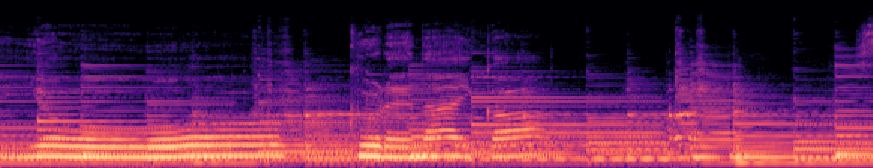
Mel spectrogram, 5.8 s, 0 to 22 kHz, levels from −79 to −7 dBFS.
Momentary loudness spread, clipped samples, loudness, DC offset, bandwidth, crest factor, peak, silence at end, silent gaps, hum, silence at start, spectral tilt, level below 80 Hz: 9 LU; under 0.1%; -19 LUFS; under 0.1%; 12 kHz; 14 dB; -6 dBFS; 0 s; none; none; 0 s; -7.5 dB/octave; -52 dBFS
